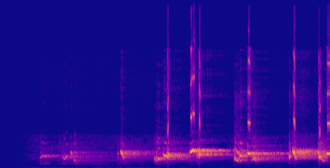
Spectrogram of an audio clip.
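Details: Sooty-headed bulbul (trucuk) song used as a masteran for training caged birds: after a short silence, bubbly whistled two-note phrases start softly and grow louder, each slurred up and down, repeating quickly.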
